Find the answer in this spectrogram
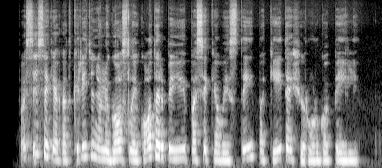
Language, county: Lithuanian, Utena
